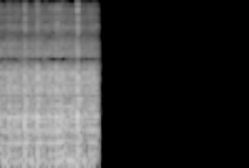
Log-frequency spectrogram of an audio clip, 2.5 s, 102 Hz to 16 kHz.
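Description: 1978 Bultaco Alpina 350's single-cylinder two-stroke engine idling steadily, cut off abruptly about a second in.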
